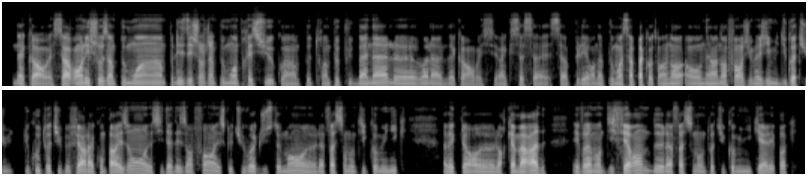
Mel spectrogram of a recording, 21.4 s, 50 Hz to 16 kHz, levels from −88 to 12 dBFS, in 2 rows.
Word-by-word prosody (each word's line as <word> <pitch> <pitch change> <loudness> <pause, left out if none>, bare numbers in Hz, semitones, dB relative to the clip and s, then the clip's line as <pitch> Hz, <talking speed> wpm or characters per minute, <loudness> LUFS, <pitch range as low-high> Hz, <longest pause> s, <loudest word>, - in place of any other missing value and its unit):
D'accord, - - +2
ouais, 75 +1 -4
ça 90 +2 +5
rend 100 +4 +5
les 100 - +4
choses 105 +2 +3
un 100 - +3
peu 105 - -7
moins 105 0 +1
peu - - -10
les 100 +1 -1
échanges 110 +1 +2
un 110 - +3
peu 105 - -10
moins 105 +1 0
précieux 110 -1 +1
quoi, 85 - -7
un 85 0 -6
peu 90 +3 -11
trop 90 - -9
un 90 - -6
peu 100 - -6
plus 100 - -14
banals 105 +5 +2
heu, 90 -2 -1
voilà. 95 +1 -2
D'accord, 90 +2 -6
oui - - -10
c'est - - -11
vrai - - -7
que - - -11
ça - - -3
ça, 85 -1 -5
ça - - -3
peut - - -10
les 90 0 -3
rendre 95 0 -4
un - - -9
peu - - -8
moins 90 0 +1
sympa 105 +5 +4
quand 100 -3 -5
on 90 -1 -4
a - - -1
en 95 +1 +1
on 90 +2 -3
a 95 - -4
un 95 +1 -1
enfant 120 +5 +1
j'imagine. 95 +1 -3
Mais 95 - -8
du 95 +2 -9
quoi 110 - +5
tu 95 -3 -5
du 105 - -11
coup, 120 - -4
toi 105 - -2
tu - - -2
peux 100 - -8
faire 105 +2 +4
la 95 - +3
comparaison, 110 +9 +1
heu, - - -3
si 90 - -2
tu - - 0
as - - -1
des 95 +1 -4
enfants. 115 +4 -2
Est-ce 95 - -1
que - - -10
tu - - -7
vois 105 +2 0
que 90 - -19
justement, 100 +4 -1
heu, 90 -1 -4
la 95 -1 -3
façon 95 +3 +1
dont 100 -1 -6
ils 95 - -5
communiquent 100 +3 -6 0.5
avec 95 0 +1
leurs, 95 -2 +2
heu, 90 0 -1
leurs 95 -1 -1
camarades 110 +6 +7 0.4
est - - 0
vraiment 95 +1 +2
différente 110 +4 +4
de 100 -1 -1
la 95 -1 +1
façon 100 +3 0
dont 100 -2 -5
toi 105 +4 -6
tu 95 - -9
communiquais 95 +5 -3
à 110 - +3
l'époque? 140 +8 -4
100 Hz, 270 wpm, -25 LUFS, 95-105 Hz, 0.5 s, camarades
